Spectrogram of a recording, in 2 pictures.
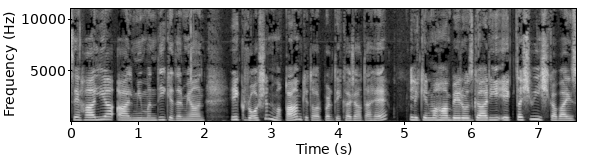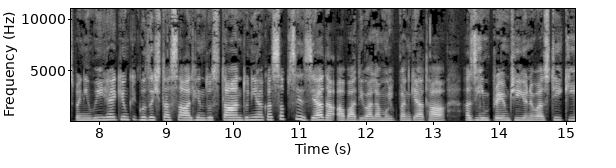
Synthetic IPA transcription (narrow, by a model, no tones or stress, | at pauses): seɦaːlijaʔaːlmimɐ̃nd̪iked̪ɐɾmijaːneːkɾɔːʃənmɐqaːmket̪ɔːɾpɐɾd̪eːkʰad͡ʒaːt̪aɦɛː | leːkɪnʋɐɦãbeːɾoːzɡaːɾiʔeːk̚t̪ɐʃwiːʃkabaːɪsbɐniɦʊiɦɛkjõːkeɡʊzəʃt̪asaːlɦɪ̃nd̪ʊst̪aːnd̪ʊnijakasɐbsezjaːd̪aʔaːbaːd̪iʋaːlamʊlk̚bɐ̃nɡɐjat̪ʰaː | ɐziːmpɾeːmd͡ʒijuːnɪʋəɾsɪ̥ʈiki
